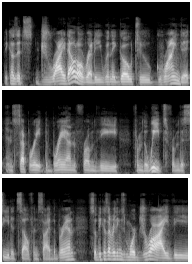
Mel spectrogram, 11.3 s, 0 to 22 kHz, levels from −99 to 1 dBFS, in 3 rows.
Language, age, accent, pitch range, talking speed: English, 40-59, American, 110-135 Hz, 175 wpm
